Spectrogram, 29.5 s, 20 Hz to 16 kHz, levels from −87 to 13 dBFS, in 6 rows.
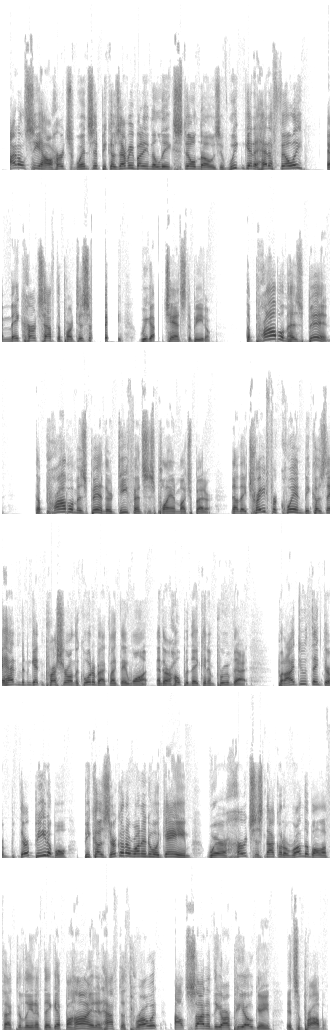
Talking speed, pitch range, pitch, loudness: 235 wpm, 165-220 Hz, 190 Hz, -22 LUFS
